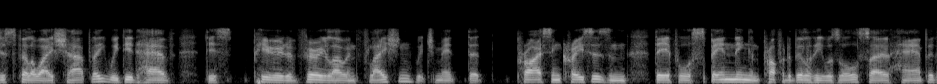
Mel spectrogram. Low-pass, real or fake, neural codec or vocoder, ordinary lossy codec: 5.4 kHz; real; none; Opus, 24 kbps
